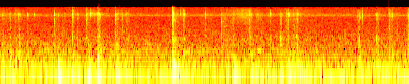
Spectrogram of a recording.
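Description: Computer keyboard typing: a run of irregularly spaced key clicks.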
